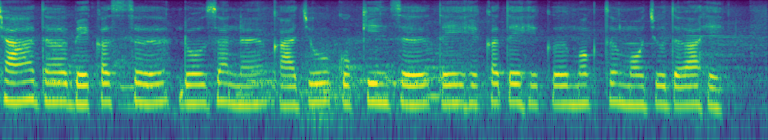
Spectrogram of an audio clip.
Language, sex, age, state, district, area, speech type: Sindhi, female, 30-45, Gujarat, Junagadh, rural, read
